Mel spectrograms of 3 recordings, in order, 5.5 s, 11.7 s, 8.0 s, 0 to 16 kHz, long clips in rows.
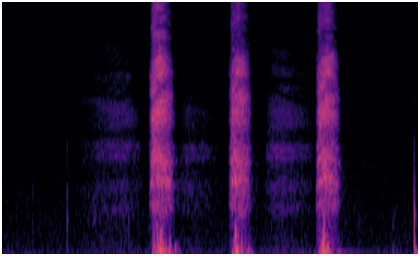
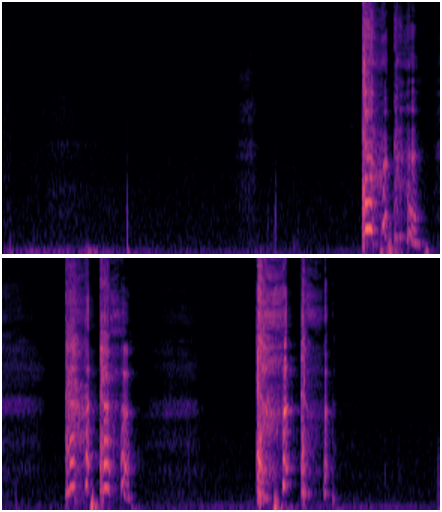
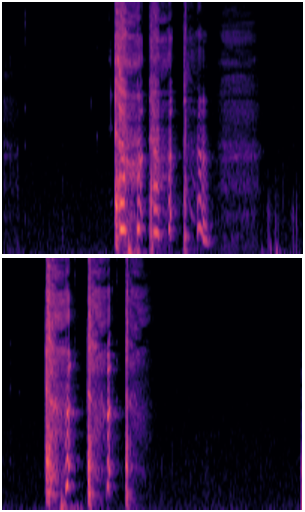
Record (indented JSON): {
  "exhalation_length": "5.5 s",
  "exhalation_amplitude": 3655,
  "exhalation_signal_mean_std_ratio": 0.31,
  "three_cough_length": "11.7 s",
  "three_cough_amplitude": 7838,
  "three_cough_signal_mean_std_ratio": 0.28,
  "cough_length": "8.0 s",
  "cough_amplitude": 8485,
  "cough_signal_mean_std_ratio": 0.29,
  "survey_phase": "beta (2021-08-13 to 2022-03-07)",
  "age": "45-64",
  "gender": "Female",
  "wearing_mask": "No",
  "symptom_none": true,
  "smoker_status": "Ex-smoker",
  "respiratory_condition_asthma": false,
  "respiratory_condition_other": false,
  "recruitment_source": "REACT",
  "submission_delay": "2 days",
  "covid_test_result": "Negative",
  "covid_test_method": "RT-qPCR"
}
